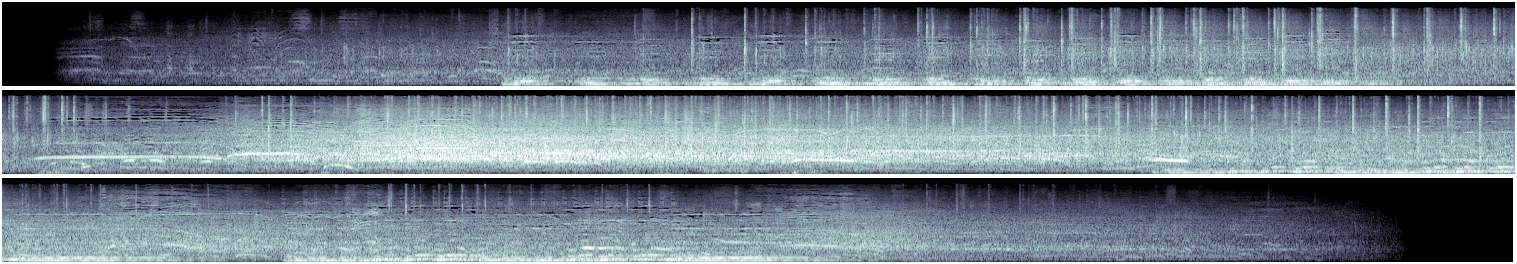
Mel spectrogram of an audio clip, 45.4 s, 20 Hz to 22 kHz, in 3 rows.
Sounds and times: Cheering 0:00.6 - 0:06.0
organ playing the charge song 0:05.0 - 0:14.2
Cheering 0:07.0 - 0:44.0
organ playing the charge song 0:26.7 - 0:39.3

